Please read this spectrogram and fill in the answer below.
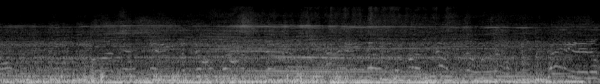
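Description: Music with a vocal over it, with the motor and propeller of an electric RC aerobatic plane (a 46-inch Yak 55 with a brushless outrunner and 13x6.5 APC propeller) mixed in as it flies, heard as a steady high tone.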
